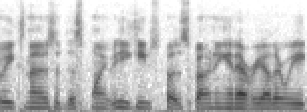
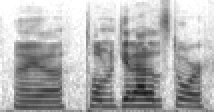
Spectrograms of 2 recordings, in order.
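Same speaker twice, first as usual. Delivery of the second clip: ordinary talk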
